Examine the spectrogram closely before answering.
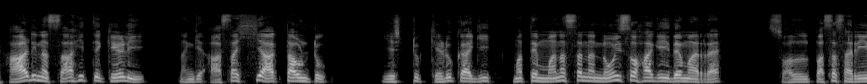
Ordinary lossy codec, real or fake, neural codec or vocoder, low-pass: AAC, 48 kbps; real; none; 10.8 kHz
